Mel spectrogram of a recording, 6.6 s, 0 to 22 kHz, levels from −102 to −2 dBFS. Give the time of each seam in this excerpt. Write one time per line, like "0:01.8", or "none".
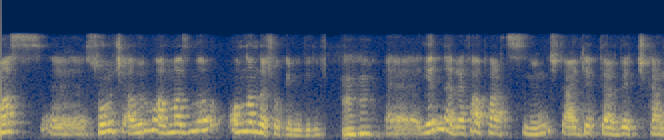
0:03.2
